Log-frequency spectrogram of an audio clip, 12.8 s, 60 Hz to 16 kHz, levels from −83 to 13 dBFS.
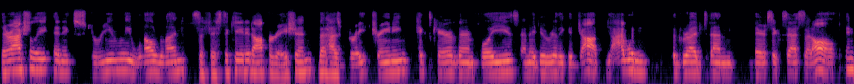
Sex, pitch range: male, 125-150 Hz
